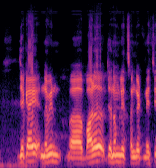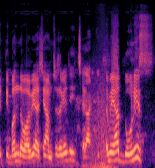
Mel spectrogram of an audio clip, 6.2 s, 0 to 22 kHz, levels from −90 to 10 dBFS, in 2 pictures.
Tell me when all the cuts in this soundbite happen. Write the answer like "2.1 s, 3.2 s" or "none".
5.1 s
